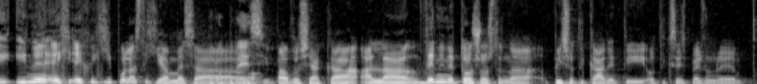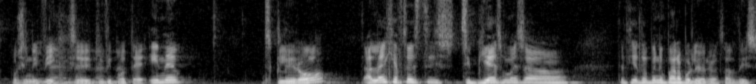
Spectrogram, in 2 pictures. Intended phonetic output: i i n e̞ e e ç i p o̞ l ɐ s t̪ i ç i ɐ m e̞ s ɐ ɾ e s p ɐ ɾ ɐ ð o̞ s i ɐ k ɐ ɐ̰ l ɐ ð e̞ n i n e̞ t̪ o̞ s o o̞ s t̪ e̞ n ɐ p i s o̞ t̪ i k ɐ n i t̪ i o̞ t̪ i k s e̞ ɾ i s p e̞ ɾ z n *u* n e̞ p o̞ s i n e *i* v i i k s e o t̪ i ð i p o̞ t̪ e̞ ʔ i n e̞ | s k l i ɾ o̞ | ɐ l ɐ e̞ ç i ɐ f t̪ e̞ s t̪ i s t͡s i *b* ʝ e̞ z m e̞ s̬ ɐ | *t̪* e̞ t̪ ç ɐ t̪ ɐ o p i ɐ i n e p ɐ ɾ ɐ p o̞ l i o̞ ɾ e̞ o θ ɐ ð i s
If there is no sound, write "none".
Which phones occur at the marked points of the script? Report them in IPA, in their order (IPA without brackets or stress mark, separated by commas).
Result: u, i, b, t̪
